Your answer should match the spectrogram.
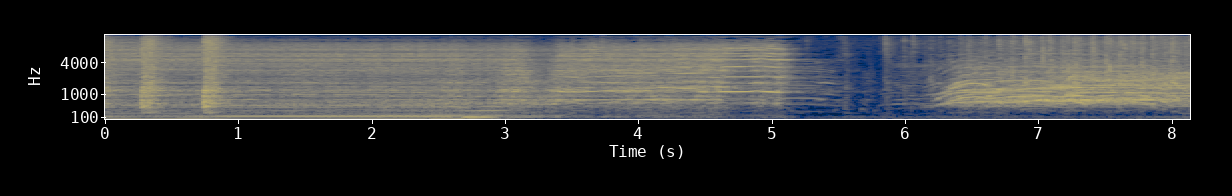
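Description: A rock band's final chord, electric guitars and bass held under cymbal crashes, ringing out and stopping about five seconds in. A second later the audience starts cheering and applauding.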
